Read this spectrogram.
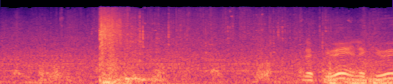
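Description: Wooden beams crash and splinter apart.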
